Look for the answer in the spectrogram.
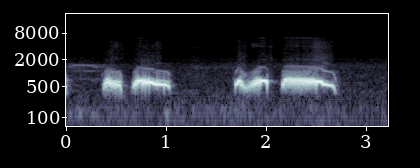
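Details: Caged spotted dove used as a decoy bird, cooing in the trained 'bài lối' style: two pairs of low, mellow coos, each pair a short note followed by a longer, slightly falling one, in a quiet setting.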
